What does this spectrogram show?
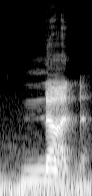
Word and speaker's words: none: hard one to remember none n o-n-e nun say the word nun spell the word nun n o and E nun good say the word nun spell the word nun n o and e nun perfect the word is none if you don't have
